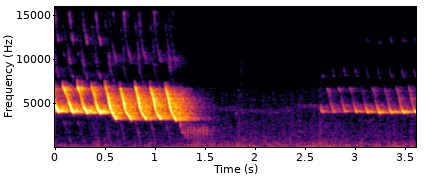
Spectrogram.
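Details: Canary trilling fast and high with quick repeated swooping notes, breaking off for about a second before another bright rolling trill begins, with light hiss behind.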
